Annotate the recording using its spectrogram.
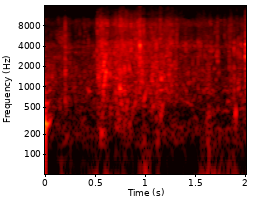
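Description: Shallow river water sloshing and lapping close to the microphone, a steady wash with a few faint splashes.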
